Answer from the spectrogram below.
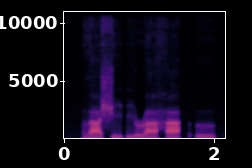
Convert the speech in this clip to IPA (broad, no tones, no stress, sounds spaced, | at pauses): ð a ʃ i ʔ i ɹ a h a | ʔ ɯ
